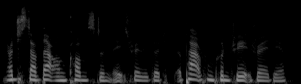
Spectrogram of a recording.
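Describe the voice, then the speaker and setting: A woman's voice: fairly low pitch, racing, dark tone, no room sound. A young woman with a Yorkshire accent, chatting casually at home as she reads out viewer questions on a live stream, rambling, laughing and using many fillers. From Yorkshire, England. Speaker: musician hosting a live stream Q&A. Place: living room at home.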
